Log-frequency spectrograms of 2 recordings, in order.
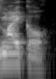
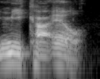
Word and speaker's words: Michael: age of Archangel Michael we actually mispronounce Michael it's supposed to be Mikael that that word and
